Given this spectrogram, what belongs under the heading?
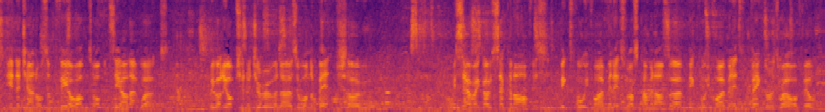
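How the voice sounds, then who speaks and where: Loud background noise surrounds a man talking, with a dry sound and no echo. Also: fairly quick pace. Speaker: football fan vlogger. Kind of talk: casual vlog commentary. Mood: calm, mildly frustrated. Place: stadium. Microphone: phone near.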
